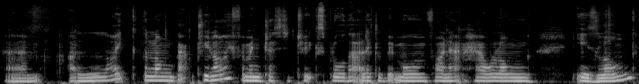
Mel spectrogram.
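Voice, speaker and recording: A woman's voice: sits low, moderate pace, creaky, dark tone. A woman giving a casual first-look product review, thinking aloud in loose, hesitant phrases.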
